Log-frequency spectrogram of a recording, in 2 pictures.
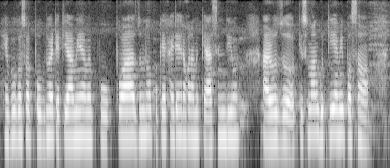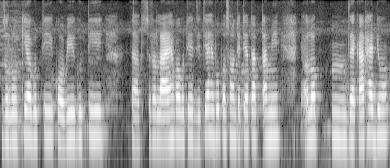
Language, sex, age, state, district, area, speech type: Assamese, female, 30-45, Assam, Dhemaji, rural, spontaneous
